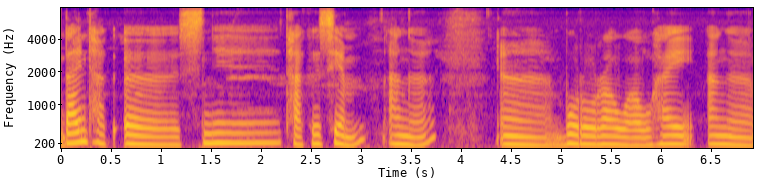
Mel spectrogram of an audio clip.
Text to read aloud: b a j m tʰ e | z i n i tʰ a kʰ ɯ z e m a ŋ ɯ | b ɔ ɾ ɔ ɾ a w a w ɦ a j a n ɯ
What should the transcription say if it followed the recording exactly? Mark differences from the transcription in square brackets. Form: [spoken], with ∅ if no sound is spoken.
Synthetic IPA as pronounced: [d] a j [n] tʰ [a] | [s] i n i tʰ a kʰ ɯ [s] e m a ŋ ɯ | b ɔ ɾ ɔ ɾ a w a w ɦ a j a [ŋ] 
